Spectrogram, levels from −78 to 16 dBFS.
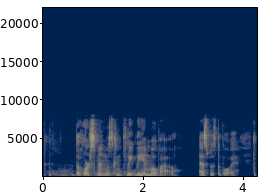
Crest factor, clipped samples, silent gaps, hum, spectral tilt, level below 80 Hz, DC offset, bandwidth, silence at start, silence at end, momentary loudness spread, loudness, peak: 22 dB; under 0.1%; none; none; -2.5 dB/octave; -68 dBFS; under 0.1%; 8.4 kHz; 0 s; 0 s; 23 LU; -23 LUFS; -2 dBFS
